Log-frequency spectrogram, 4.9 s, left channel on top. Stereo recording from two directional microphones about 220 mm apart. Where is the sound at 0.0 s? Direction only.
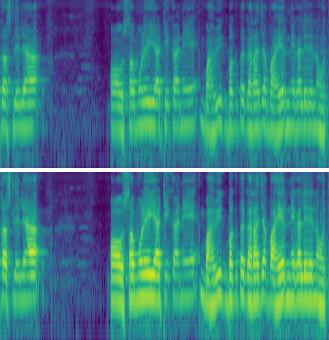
40° right (ahead or behind).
